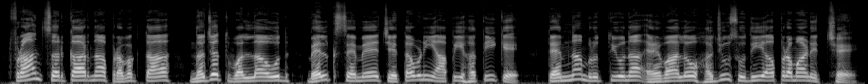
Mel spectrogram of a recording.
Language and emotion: Gujarati, neutral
